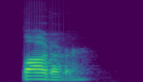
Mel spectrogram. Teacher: in my North American accent I pronounce it with butter with that tap instead of a strong top but if a foreigner learning English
